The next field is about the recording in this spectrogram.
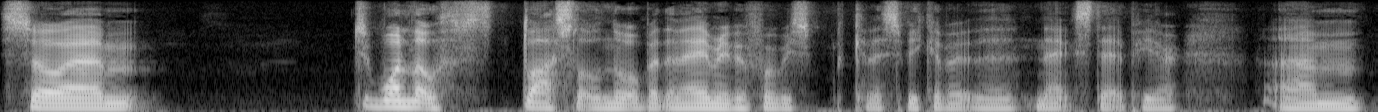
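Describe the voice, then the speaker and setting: A man hosting a casual podcast about a game, talking in a halting, thoughtful way. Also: medium pitch, level tone. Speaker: podcast host. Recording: slightly dull, muffled audio.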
